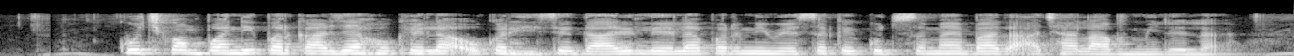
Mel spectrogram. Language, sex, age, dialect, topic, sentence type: Bhojpuri, female, 18-24, Southern / Standard, banking, statement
